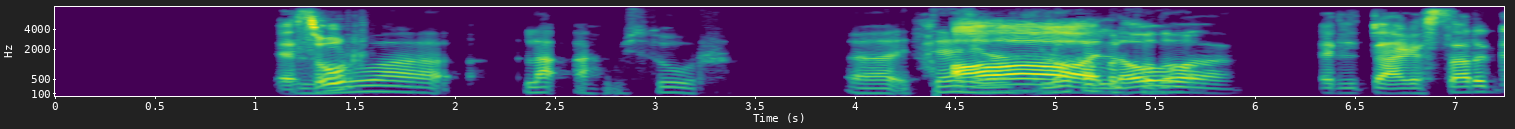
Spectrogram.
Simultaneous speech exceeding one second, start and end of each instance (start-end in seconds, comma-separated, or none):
4.5-5.8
